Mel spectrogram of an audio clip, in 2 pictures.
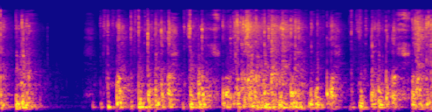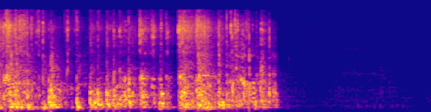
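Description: Speed Stacks plastic sport-stacking cups clattering rapidly as they are upstacked and downstacked at speed through a timed cycle. A dense run of quick clicks and taps lasts about six seconds and stops abruptly.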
